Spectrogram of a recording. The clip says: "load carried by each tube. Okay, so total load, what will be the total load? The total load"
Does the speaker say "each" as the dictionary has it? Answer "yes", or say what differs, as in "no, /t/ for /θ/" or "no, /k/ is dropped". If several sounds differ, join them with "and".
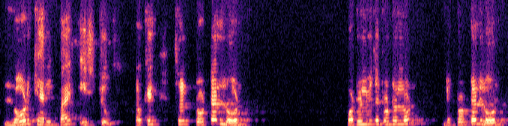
no, /s/ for /tʃ/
